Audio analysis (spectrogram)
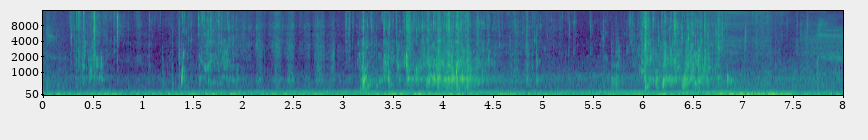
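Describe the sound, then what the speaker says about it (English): A freshly trimmed wasabi plant is swished through a bucket of water, making soft splashes and trickles in irregular bursts over a low steady hum, fairly quiet and close. "And so I'm just going to swish this in my bucket here."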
